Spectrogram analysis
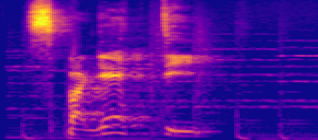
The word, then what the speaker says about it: spaghetti: Spaghetti. T. It's quite easy. I don't understand where the T spaghetti. Where does the D come from?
